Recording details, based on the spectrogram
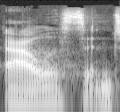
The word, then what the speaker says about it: allicin: But allicin, it's A-L-L-I-C-I-N. It's, I guess, pronounced allicin.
